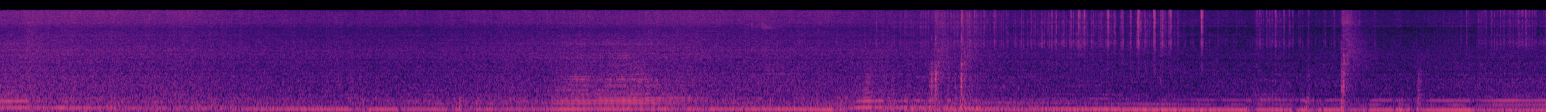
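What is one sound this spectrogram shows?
The engine of a turbocharged four-cylinder car drones under load at speed.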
